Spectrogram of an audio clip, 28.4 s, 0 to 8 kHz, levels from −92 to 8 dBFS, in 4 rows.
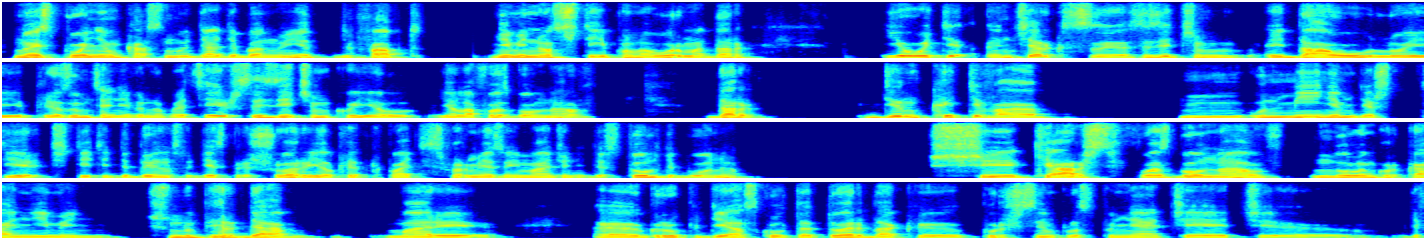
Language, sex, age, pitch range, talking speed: Romanian, male, 20-39, 105-140 Hz, 180 wpm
